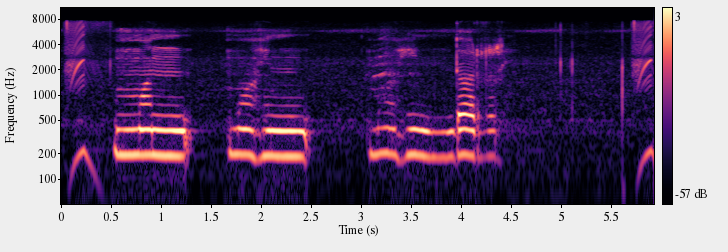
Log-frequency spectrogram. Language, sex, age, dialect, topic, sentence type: Maithili, female, 18-24, Southern/Standard, agriculture, statement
